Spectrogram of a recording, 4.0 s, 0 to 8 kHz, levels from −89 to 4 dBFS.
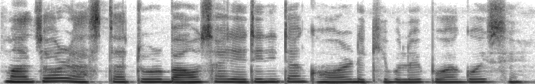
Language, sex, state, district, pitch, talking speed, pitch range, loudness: Assamese, female, Assam, Sonitpur, 240 Hz, 120 wpm, 230-250 Hz, -15 LUFS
